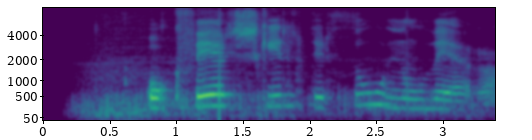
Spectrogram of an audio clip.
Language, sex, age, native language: Icelandic, male, 12, Icelandic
